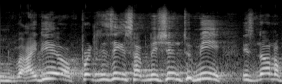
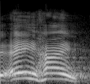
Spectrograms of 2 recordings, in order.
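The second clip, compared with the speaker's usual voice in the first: higher-pitched, chummy hello; casual greeting; 7 semitones higher than usual. Retold or imitated. Recruit greets senior officer like a church friend, casual greeting. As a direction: call out a friendly hello to a pal.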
